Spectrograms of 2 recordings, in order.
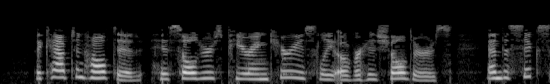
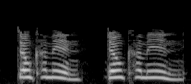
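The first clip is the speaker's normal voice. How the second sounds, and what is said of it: Terrified yelling character voice. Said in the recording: “yelled the Boolooroo in a terrified voice.”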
